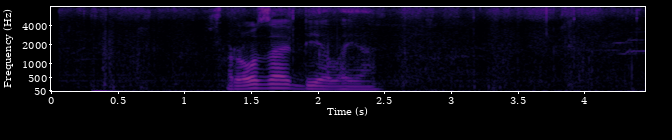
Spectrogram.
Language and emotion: Russian, neutral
